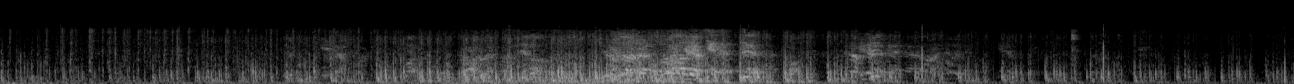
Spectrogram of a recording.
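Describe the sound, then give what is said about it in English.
A big bunch of riders on horses thunders along a trail, led by a young man wearing a sheriff's badge; dense overlapping hoofbeats swell as they draw near, peak loudly, then fade away. “Riders in a big bunch.”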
